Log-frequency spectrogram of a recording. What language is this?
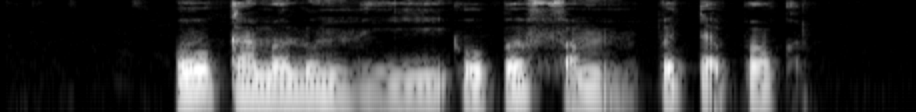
Ngombale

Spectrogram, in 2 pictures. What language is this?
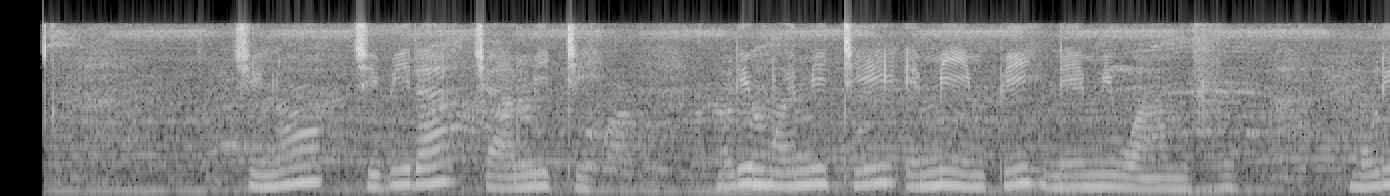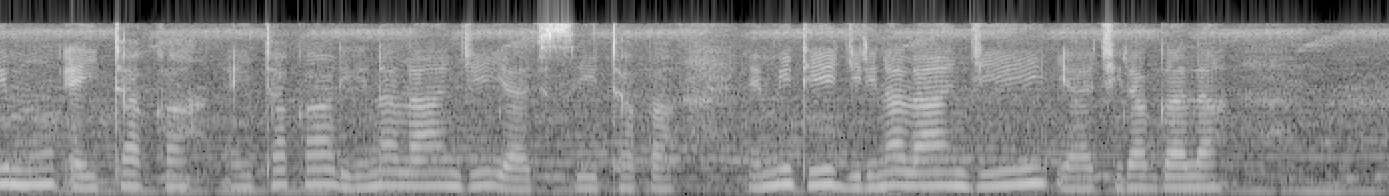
Soga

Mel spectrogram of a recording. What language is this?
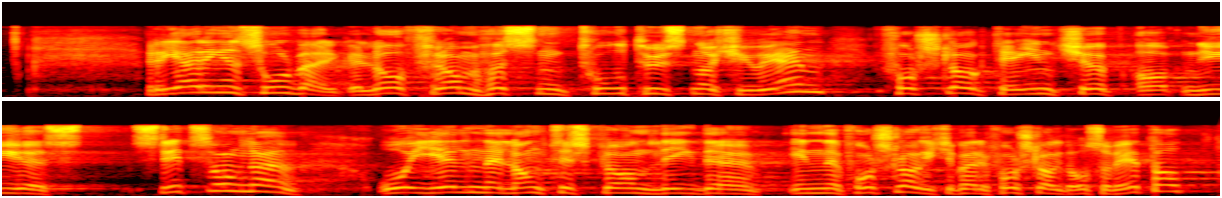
Norwegian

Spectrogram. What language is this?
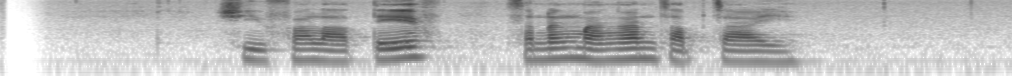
Javanese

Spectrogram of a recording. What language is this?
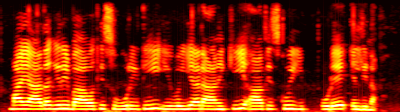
Telugu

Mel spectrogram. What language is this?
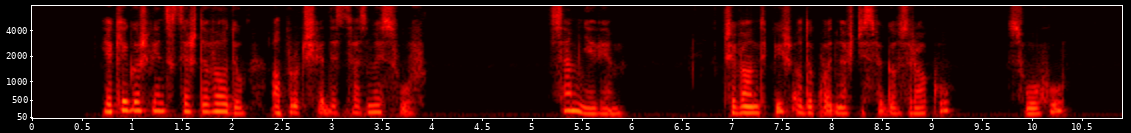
Polish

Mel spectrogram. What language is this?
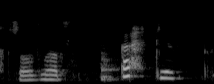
Icelandic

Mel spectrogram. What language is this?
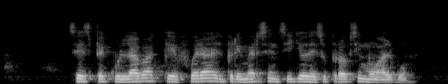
Spanish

